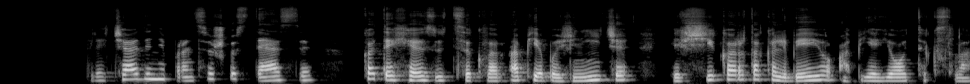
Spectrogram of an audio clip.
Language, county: Lithuanian, Šiauliai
